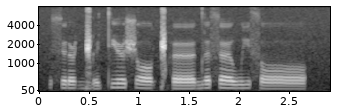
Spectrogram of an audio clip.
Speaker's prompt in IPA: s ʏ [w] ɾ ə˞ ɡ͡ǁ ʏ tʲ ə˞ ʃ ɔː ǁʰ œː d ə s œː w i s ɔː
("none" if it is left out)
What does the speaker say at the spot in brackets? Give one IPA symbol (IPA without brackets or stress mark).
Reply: none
